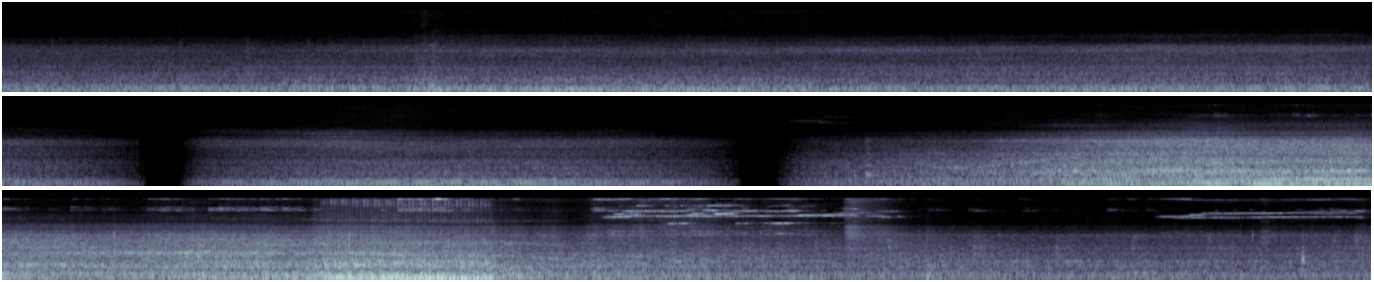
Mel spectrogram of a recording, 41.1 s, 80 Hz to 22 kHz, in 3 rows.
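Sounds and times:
diesel truck engine passing: 0:22.6 - 0:39.3.

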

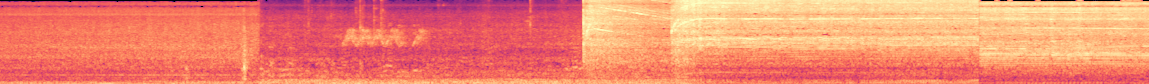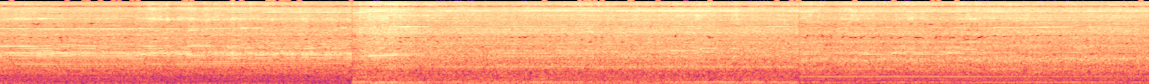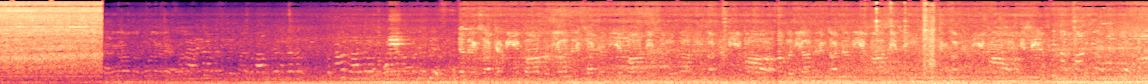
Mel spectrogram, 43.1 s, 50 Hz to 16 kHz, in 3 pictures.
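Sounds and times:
angle grinder grinding metal: 0:07.3 - 0:30.0.

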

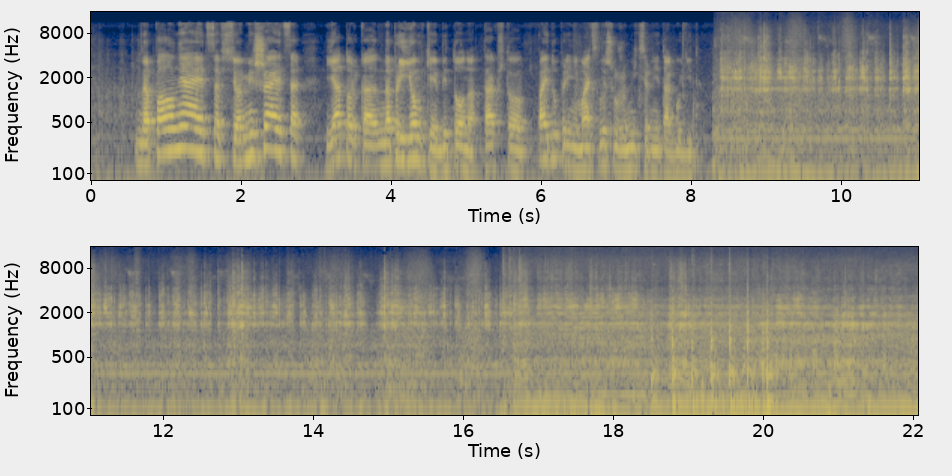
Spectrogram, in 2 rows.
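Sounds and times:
concrete mixer motor hum: 0:08.3 - 0:22.0
concrete tumbling in drum: 0:08.3 - 0:22.0.

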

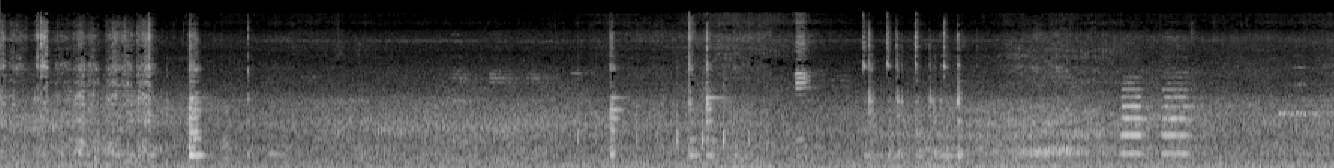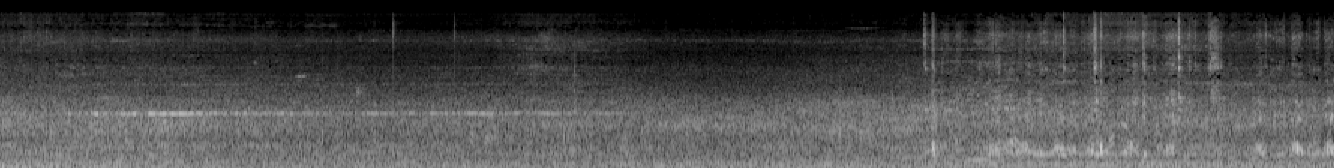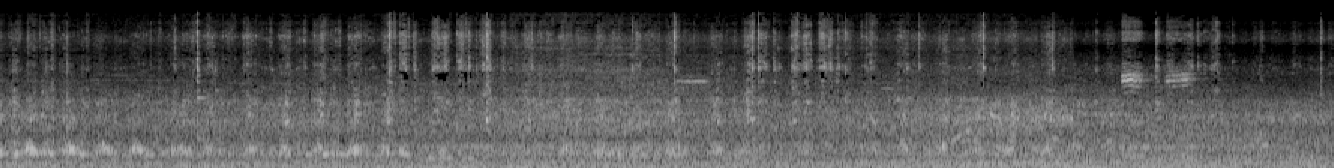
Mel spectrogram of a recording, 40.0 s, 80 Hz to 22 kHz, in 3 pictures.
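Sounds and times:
whisk beating mixture in pot: 0:00.0 - 0:02.0, 0:22.6 - 0:38.8
street traffic noise: 0:00.0 - 0:40.0
vehicle horn toots: 0:07.9 - 0:08.2, 0:37.8 - 0:38.8.

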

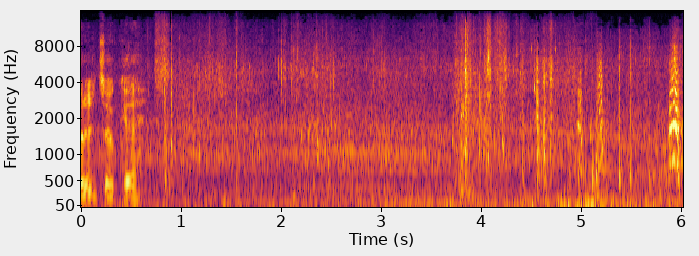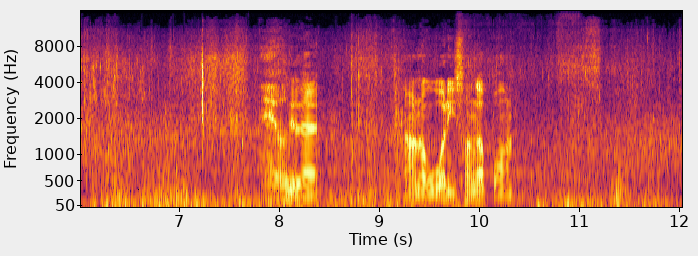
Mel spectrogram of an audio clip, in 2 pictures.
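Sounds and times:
water against kayak hull: 0:00.6 - 0:07.8, 0:10.3 - 0:12.0
fishing gear clicks and knocks: 0:00.7 - 0:06.4
wind buffeting microphone: 0:01.0 - 0:12.0.

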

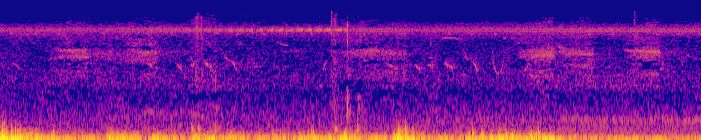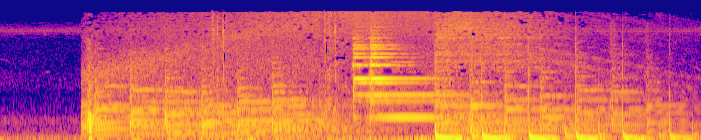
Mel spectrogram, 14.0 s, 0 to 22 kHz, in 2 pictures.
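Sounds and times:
high insect drone: 0:08.1 - 0:12.6
short insect chirps: 0:08.3 - 0:11.4.

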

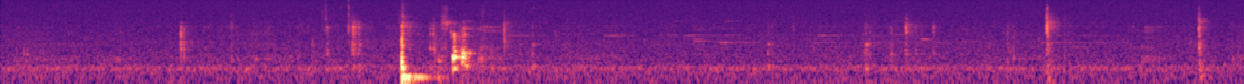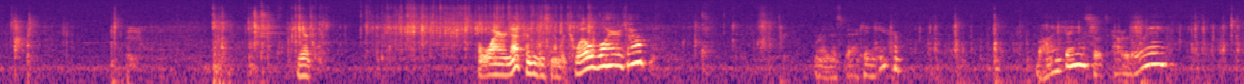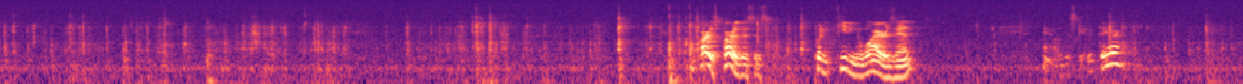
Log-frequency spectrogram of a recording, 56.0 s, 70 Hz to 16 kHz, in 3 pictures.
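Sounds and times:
dull knock: 0:06.0 - 0:06.6.

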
